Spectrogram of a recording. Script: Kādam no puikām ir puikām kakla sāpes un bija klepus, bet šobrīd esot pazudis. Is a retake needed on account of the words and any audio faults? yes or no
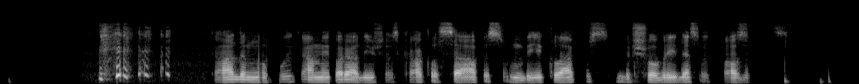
yes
